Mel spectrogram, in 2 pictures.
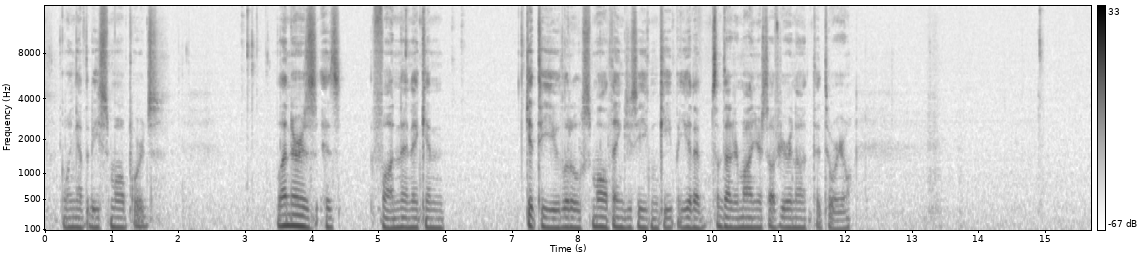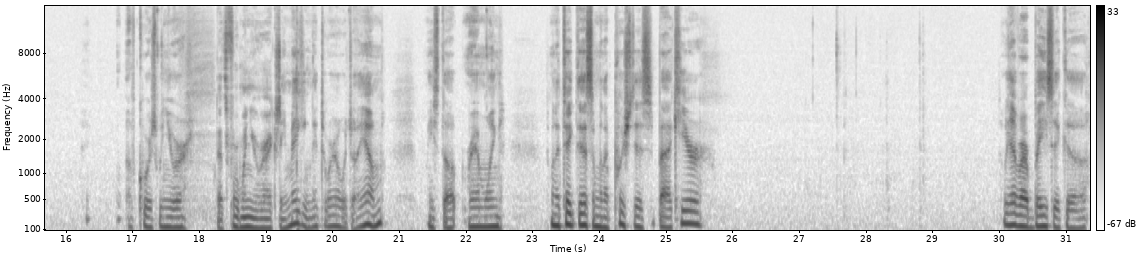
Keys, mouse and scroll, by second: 3.1-4.7 drag, 3.9 middle click, 4.7 middle click, 5.5-7.1 drag, 7.9-10.5 middle drag, 17.5-19.1 drag, 19.5 ctrl+l, 22.3-24.2 drag, 28.2-30.9 middle drag.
